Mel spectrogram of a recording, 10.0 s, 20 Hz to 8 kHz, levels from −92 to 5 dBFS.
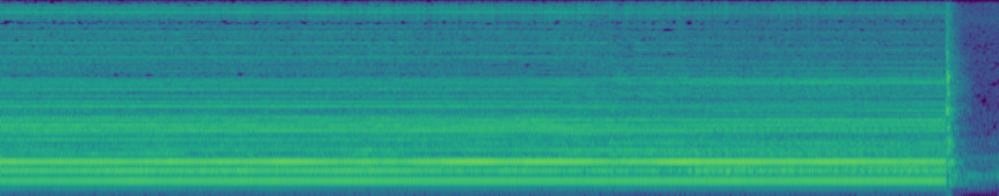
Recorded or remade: recorded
